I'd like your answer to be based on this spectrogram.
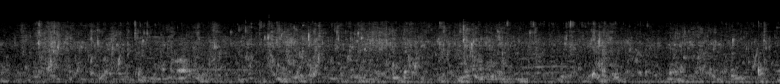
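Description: Footsteps wading through flood water during Typhoon Carina, with steady sloshing and splashing close by, broadband and continuous, with faint chatter in the background.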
